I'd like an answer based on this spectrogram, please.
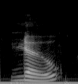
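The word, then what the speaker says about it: know: في حاجة تانية، إذا كانت الإن بعد الكي لا تنطق، زي نايت فارس، نو يعرف، أنا هنا ما نطقتش الكي أصلا.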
